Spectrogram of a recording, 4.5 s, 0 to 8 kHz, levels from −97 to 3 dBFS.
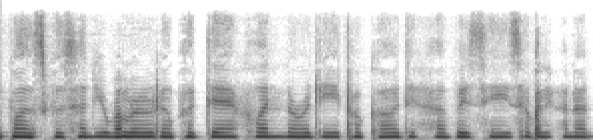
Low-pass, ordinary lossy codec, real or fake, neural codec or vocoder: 7.2 kHz; none; fake; codec, 16 kHz, 0.5 kbps, FunCodec, trained on LibriTTS, 25 frames a second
